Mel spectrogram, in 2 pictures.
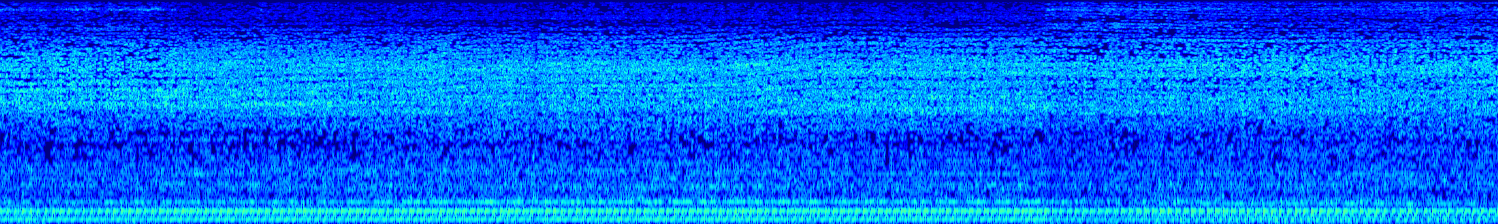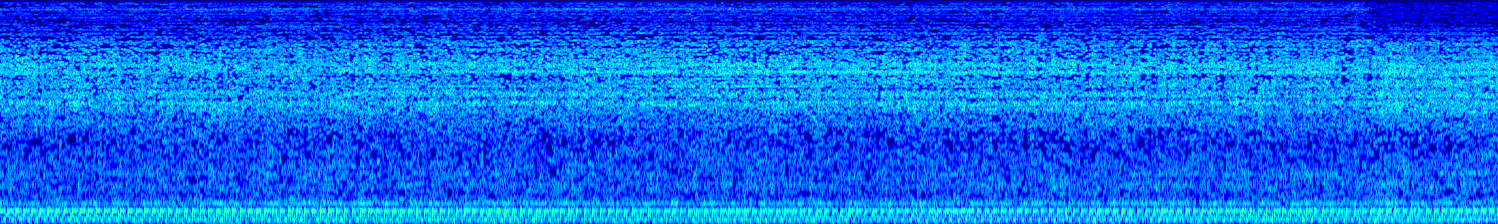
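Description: Large sawmill band saw running steadily, its blade ripping lengthwise through a hard old teak log: a steady machine hum under the hiss of the cut. The cutting hiss grows brighter about ten seconds in.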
